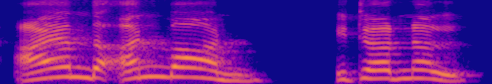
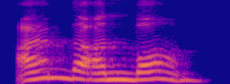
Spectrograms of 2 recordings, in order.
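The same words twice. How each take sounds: First: Higher, louder and slow, leaning on am; proud declaration. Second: Said in the usual way. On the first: Acted. Chandi repeats to the messenger, now proudly declaimed. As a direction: proclaim it like a goddess.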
